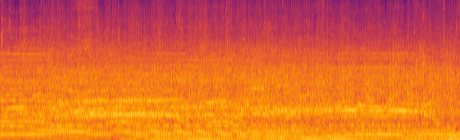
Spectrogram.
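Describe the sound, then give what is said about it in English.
A large crowd in Elkhart, gathered at an altar, claps and shouts continuously, a dense roar of applause and raised voices without pause. “If you're thankful that you found an altar, get to shouting and clapping.”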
